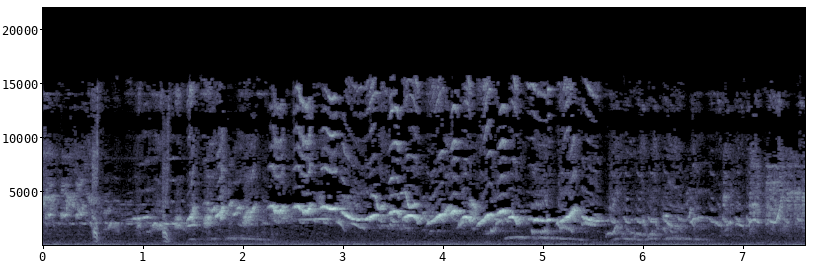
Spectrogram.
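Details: Chinese hwamei, a tamed cage bird from Hanoi, Vietnam, sings a fast, rambling sequence of warbles and slurred whistles with a couple of sharp clicks near the start. The song is steady and loud over a soft low hum.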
